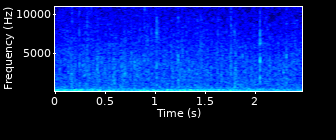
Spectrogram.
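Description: Near silence: a faint, steady outdoor background hiss.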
